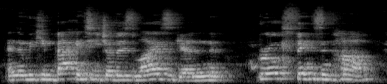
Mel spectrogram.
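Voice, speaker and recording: A woman acting a bitter, menacing academic wife in a stage drama, theatrical and sardonic, swinging into shouts. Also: medium pitch, a little fast, lightly acted. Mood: bitter, anguished. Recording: roomy, distant mic, faint noise.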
